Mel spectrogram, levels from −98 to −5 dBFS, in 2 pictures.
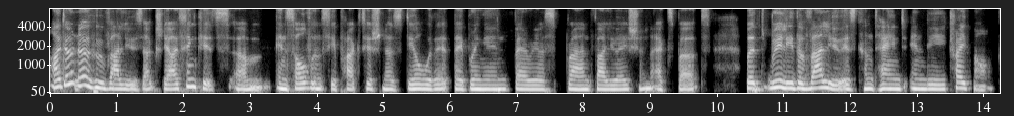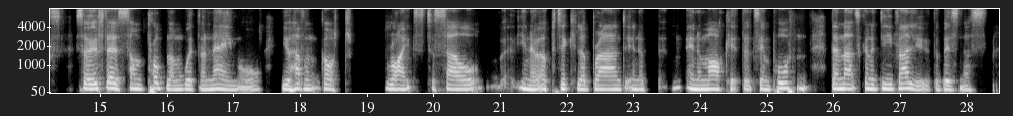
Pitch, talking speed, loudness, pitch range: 165 Hz, 135 wpm, -20 LUFS, 155-185 Hz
